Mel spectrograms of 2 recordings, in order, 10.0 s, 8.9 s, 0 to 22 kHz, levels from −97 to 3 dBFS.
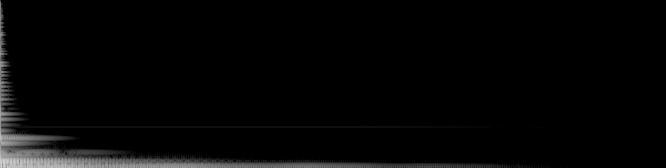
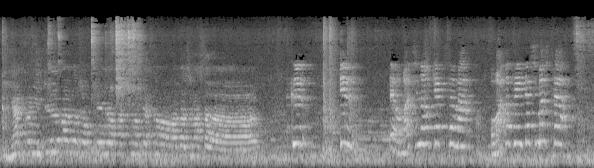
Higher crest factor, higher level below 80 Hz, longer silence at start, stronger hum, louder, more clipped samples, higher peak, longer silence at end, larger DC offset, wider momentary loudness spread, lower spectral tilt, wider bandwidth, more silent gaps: first, 28 dB vs 20 dB; first, -40 dBFS vs -48 dBFS; about the same, 0 s vs 0 s; neither; second, -31 LUFS vs -19 LUFS; neither; second, -6 dBFS vs 0 dBFS; first, 6.85 s vs 0 s; neither; first, 28 LU vs 7 LU; first, -8.5 dB/octave vs -2.5 dB/octave; second, 3.9 kHz vs 16 kHz; neither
